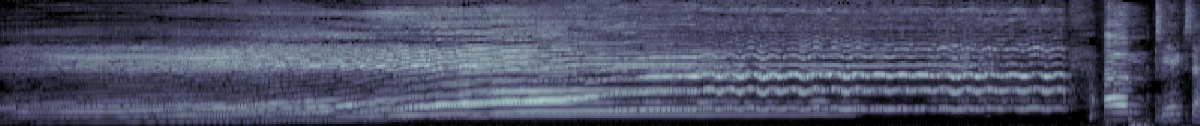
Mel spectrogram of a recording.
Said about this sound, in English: THX presentation. Only dogs can hear it.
